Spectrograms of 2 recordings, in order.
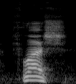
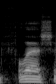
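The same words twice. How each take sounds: First: "Flush" pitched high, with a short u as in "rush"; self-correcting "Flush", uh not eh; corrected word. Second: "flesh" with an eh vowel in place of uh; mispronounced word. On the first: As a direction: say "Flush" with an uh vowel, higher, correcting yourself. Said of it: "I mean flush". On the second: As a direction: say "flesh", rhyming with "mesh", at usual pitch. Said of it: "keep saying the name wrong". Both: Real, not acted.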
